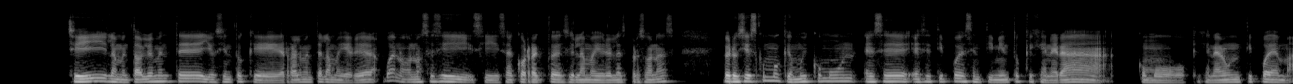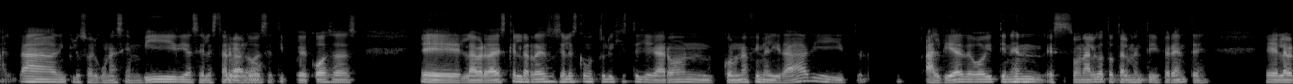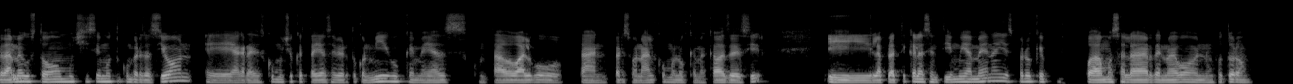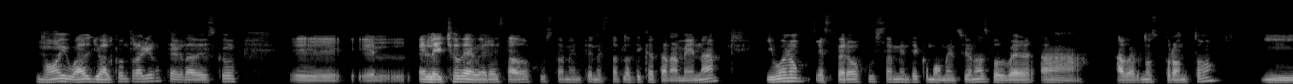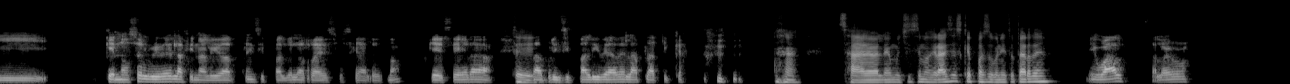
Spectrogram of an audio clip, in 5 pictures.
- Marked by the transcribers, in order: other background noise; unintelligible speech; chuckle
- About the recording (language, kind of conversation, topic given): Spanish, podcast, ¿Qué te gusta y qué no te gusta de las redes sociales?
